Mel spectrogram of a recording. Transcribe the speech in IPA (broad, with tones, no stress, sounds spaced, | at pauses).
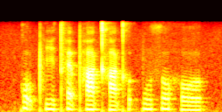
k o̰˦˨ ʊ̯ pʰ i˨ tʰ ɛ̰˦˨ pʰ ä˨ kʰ ä˨ kʰ ʊ˦ ʔ p u˦ θ o˦ h o˨ ʊ̯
